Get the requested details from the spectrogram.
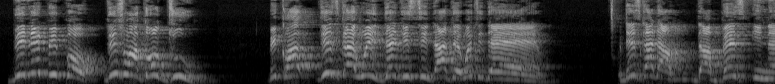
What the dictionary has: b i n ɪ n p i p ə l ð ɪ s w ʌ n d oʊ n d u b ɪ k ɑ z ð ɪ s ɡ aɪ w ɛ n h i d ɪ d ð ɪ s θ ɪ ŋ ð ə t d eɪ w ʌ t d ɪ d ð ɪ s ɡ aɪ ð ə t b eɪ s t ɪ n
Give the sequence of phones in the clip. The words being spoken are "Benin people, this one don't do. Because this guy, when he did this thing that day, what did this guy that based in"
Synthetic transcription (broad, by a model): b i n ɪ p i p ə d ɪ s w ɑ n d oʊ n d u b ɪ k ɑ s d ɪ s ɡ aɪ w ɛ n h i d ɪ d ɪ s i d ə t d eɪ w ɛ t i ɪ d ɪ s ɡ aɪ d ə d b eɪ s ɪ n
